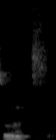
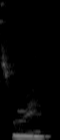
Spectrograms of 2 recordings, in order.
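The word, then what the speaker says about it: suite: I'm glad you guys already know that this word is not pronounced suit. Is sweet. Okay. Sweets. All right. The hotel sweet, not hotel. The hotel suit. Sweets. Good. S I T is pronounced sweet. The same way you pronounce sweet.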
